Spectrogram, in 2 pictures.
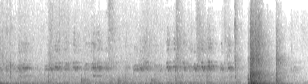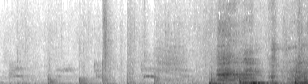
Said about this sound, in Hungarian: Kacsák kicsit túl hangosak, úgyhogy be kell zárni az ajtót egy pillanat.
